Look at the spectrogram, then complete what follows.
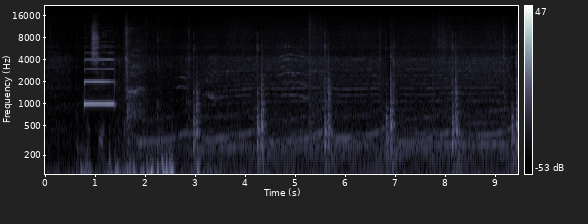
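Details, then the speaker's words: Jeep Cherokee XJ under rebuild, washer pump tested after filling the reservoir: a short, steady half-second electric hum with no grinding as the front washer squirts normally. "There we go. Turn on. Okay. Squirt, squirt. Oh yeah. Oh yeah. We got some squirtsy squirts."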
